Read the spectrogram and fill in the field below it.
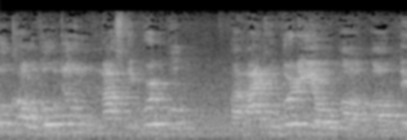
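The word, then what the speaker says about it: Bertiaux: But anyway, there's a book called the Voodoo Gnostic Workbook by Michael Bertio. Some say Bertiex. Another word is Michael Beltu, which is a French pronunciation.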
